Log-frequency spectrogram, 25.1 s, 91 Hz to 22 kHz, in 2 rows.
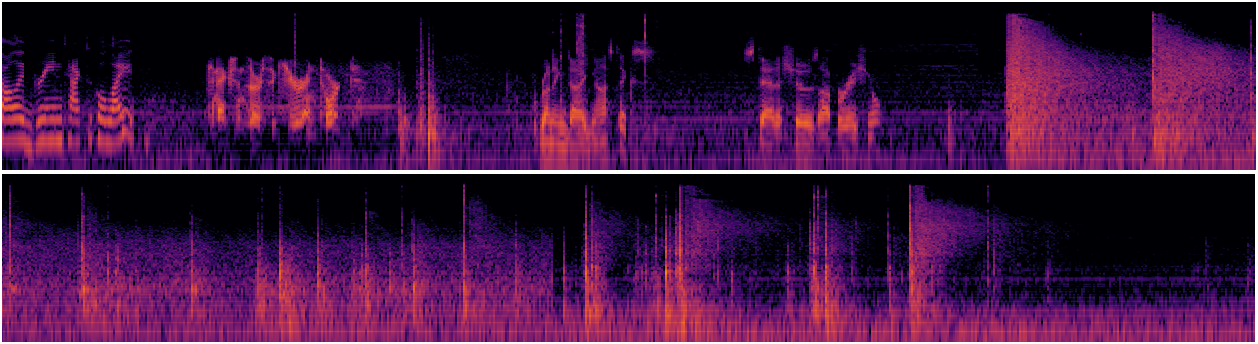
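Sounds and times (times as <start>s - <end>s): reverberant metal bangs: 10.0s - 19.8s.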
